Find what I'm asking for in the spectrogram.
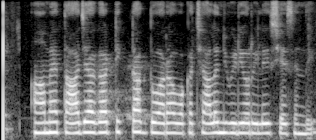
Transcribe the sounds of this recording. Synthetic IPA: aːmet̪aːd͡ʒaːɡaːʈik̚ʈaːk̚d̪ʋaːɾaːɔkɐt͡ʃaːleɲd͡ʒʋiːɽijo̞ːɾiliːst͡ʃe̞ːsind̪i

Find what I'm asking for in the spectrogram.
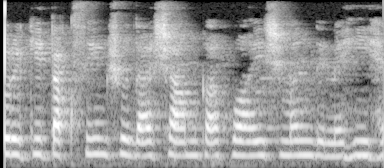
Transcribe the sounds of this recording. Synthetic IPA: ʊɾkit̪ɐqsiːmʃʊd̪aʃaːmkaxwaːɦɪʃmɐ̃nd̪nɐɦĩɦɛ

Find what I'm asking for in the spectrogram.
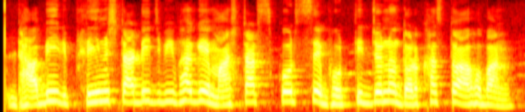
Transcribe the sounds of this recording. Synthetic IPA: ɖʱabiɾfʰɾimsʈaɖid͡ʑbibʱaɡemasʈaɾskoɾsebʱoɾt̪iɾd͡ʑonːod̪ɔɾkʰast̪oaɦoban

